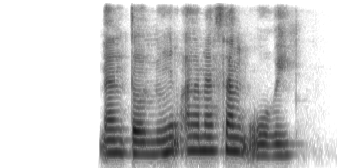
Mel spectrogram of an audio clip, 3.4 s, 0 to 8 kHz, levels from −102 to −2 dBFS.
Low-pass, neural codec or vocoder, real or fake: 7.2 kHz; codec, 44.1 kHz, 2.6 kbps, SNAC; fake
